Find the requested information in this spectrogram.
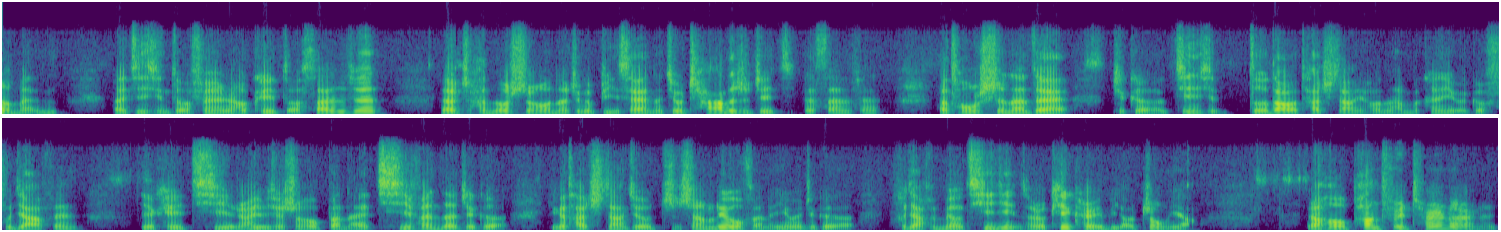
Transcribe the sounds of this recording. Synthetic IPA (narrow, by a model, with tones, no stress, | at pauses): ɤ˥˩mə˧˥n | la˧˥ɪt͡ɕi˥˩nɕi˧˥ŋt̪ɤ˧˥fə˥nɻa˧˥xo˥˩ʊkʰɤ˧˥i˨˩t̪ɤ˧˥sa˥nfə˥n | a˥˧xə˨˩nt̪wɔ˥ʂɻ̩˧˥xo˧ʊnə˩ʈ͡ʂɤ˥˩ɡə˩pi˨˩sa˥˩ɪnə˩t͡ɕjo˥˩˧ʊʈ͡ʂʰa˥d̪ə˨ʂɻ̩˥˧ʈ͡ʂɤ˥˧˩t͡ɕi̥˥˩sa˥nfə˥n | na˥˩t̪ʰʊ˧˥ŋʂɻ̩˧˥nə˧t͡sa˥˧ɪ | ʈ͡ʂɤ˥˩ɡə˩t͡ɕi˥˩nɕi˧˥ŋt̪ɤ˧˥t̪ɑ˥˩ʊlə˩t̪ʰa˥ʈ͡ʂ̩ʰ˥jɑ˥˩ŋi˨˩xo˥˩ʊnə˩a˥mə˧˨kʰnɤ˧˥ŋjo˨˩ʊi˧˥ɡə˧fu˥˩t͡ɕja˥fə˥n | jɛ˨˩kʰɤ˧˥i˨˩t̪ʰi˥ɻa˧˥nxjo˨˧˩ɕjɛ˥ʂɻxo˥˩ʊpə˨˩nla˧˥ɪt͡ɕʰi˥fə˥nd̪ə˨ʈ͡ʂɤ˥˩ɡə˩ | i˧˥ɡə˧t̪ʰa˥ʈ͡ʂʰɻ̩˥ɕjɑ˥˧ŋt͡ɕjo˥˩ʊʈ͡ʂɻ̩˨˩ʂɤ˥ŋljo˥˩ʊfə˥nlə˩i˥nwe˥˧ɪʈ͡ʂɤ˥˩ɡə̰˩ | fu˥˩t͡ɕja˥fə˥nme˧˥jʊt̪ʰi˥t͡ɕi˥˩nswɔ˧˥˧ʂkʰɪ˥kʰə˥˨˩jɛ˥pi˨˩t͡ɕɑ˥˧ʊʈ͡ʂʊ˥˧ŋjɑ˥˩ʊ | ɻa̰˧˥nxo˥˩ʊpʰɑ˥ŋt̪ʰɹi˥˩t̪ʰə˥nə˞˨˩nə˩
